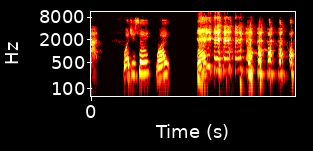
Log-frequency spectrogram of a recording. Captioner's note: both laughing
